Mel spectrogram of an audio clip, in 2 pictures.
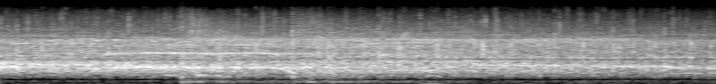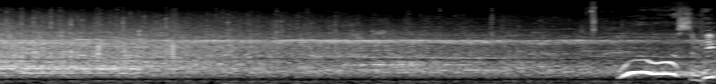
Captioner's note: cheers and applause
